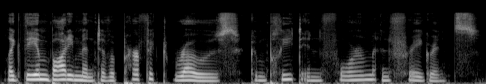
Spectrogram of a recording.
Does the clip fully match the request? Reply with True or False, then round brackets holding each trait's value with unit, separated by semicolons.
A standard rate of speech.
True (150 wpm)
